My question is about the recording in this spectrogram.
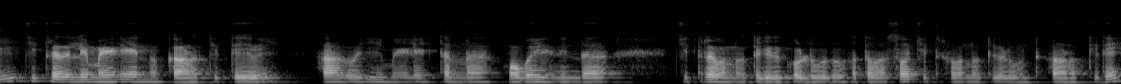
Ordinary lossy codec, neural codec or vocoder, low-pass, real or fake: none; none; 7.2 kHz; real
